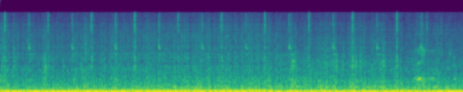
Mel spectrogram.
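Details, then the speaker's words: Valiant after a week of daily driving, recorded at the floorboard while driving after it shifted into second on its own: low heavy drivetrain drone with sharp clicks every half second; abnormal transmission noise, cause unknown. "Okay, now shifted a second on its own. You hear that noise? I'm going to put you down by the floorboard here. Alright, I'm going to sit you guys down here at the floor so you can hear that weird noise."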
